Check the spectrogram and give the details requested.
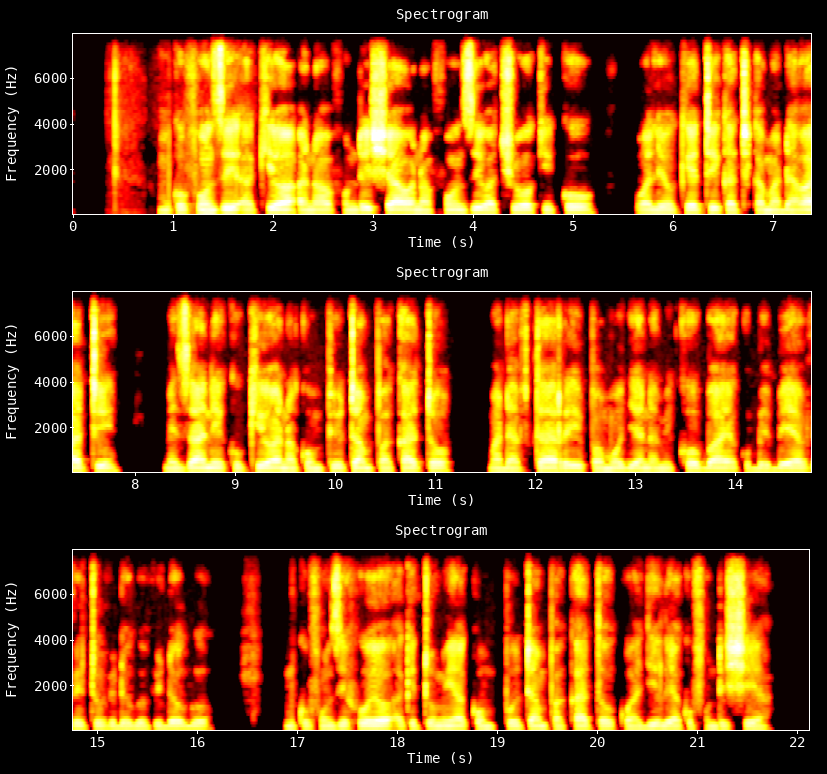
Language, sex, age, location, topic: Swahili, male, 25-35, Dar es Salaam, education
